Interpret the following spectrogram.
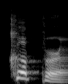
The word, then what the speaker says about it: Cooper: how to pronounce it it's Cooper like foot Roy Cooper spelled Cooper and he's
